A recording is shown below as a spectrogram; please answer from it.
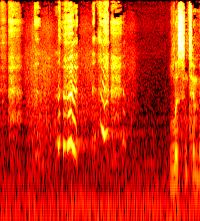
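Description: A young girl crying: gasping sobs with two short wavering whimpers, about a second and two seconds in, over a low steady hum. A man's voice starts near the end.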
